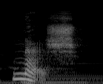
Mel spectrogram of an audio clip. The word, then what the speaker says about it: nas: So what happens is that u, a, ush, ash will change into nu, na, nush, nash. How do we spell? Como se escreve nu, na, nush, nash? Nu, n-o. Na, n-a. Nush, n-o-s. Nash, n-a-s.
